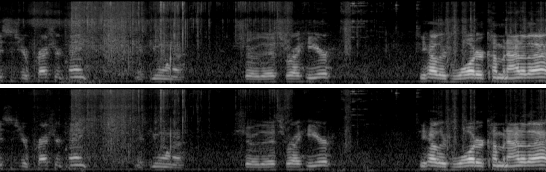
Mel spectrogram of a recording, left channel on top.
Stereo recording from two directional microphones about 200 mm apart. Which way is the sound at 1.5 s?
Centre (ahead or behind).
